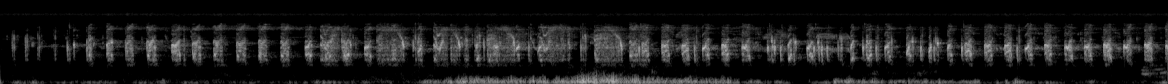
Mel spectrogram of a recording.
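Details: Swiftlet calls used at dusk, rapid rhythmic clicking chirps about two and a half per second, continuous throughout, with a steady high tone and a low rumbling passage in the middle.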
